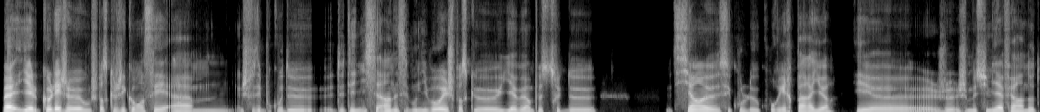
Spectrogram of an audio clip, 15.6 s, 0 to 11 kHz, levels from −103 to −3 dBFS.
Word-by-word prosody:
Bah, 140 0 +12
il - - -4
y 140 - +8
a 140 - +11
le 130 - 0
collège, 180 +10 +6
heu, 130 -1 +5
où 125 -1 -4
je - - -6
pense 195 +3 -3
que 135 - -5
j'ai 120 0 -2
commencé 150 +2 -2
à 115 -1 0
mmh, 110 0 -11 0.2
je 120 - -2
faisais 125 +1 -6
beaucoup 185 +10 -10
de 130 -4 -3 0.2
de 125 - -11
tennis 125 - -4
à - - +1
un 120 0 +2
assez 120 0 -5
bon 130 +2 -7
niveau 135 +8 +1
et 160 - +5
je - - -2
pense 155 +2 -3
qu'il 120 -3 -2
y 120 +1 +1
avait 115 0 0
un 115 +1 -1
peu 135 +5 -7
ce 160 - -6
truc 150 -4 -7
de 115 -2 -4 1.2
«tiens, 145 +2 +4
heu, 115 -3 +2
c'est 115 - -6
cool 170 +10 -9
de 115 -3 -5
courir» 125 +6 -5
par 110 -1 +2
ailleurs 110 +6 0 0.3
et 115 -1 0
heu 105 0 -1 0.4
je 115 -1 -4
je 110 +1 -4
me 115 -1 -4
suis 110 +1 -1
mis 125 +1 +2
à 120 - +6
faire 115 0 +1
un 110 +1 -1
autre 120 -1 -3
120 Hz, 215 wpm, -25 LUFS, 115-140 Hz, 1.2 s, Bah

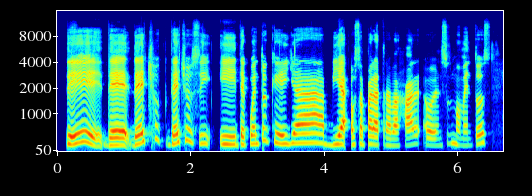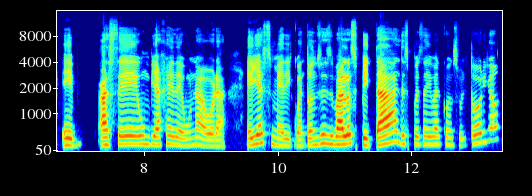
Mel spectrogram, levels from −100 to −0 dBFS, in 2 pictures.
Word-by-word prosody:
Sí, 220 - +3
de 185 0 +4
de 215 +4 +5
hecho 320 +4 -6
de 220 +3 0
hecho, 300 +4 -5
sí. 225 -3 -11
Y 210 -1 -2
te 200 0 -3
cuento 225 +8 -4
que 240 -4 -2
ella, 240 +2 +1
viaj 205 +2 +2
o 185 - -5
sea, 210 +1 -5
para 205 -2 +2
trabajar, 185 +1 -3 0.2
en 175 - -12
esos 195 +6 -18
momentos, 205 +4 -8 0.8
hace 210 +3 +2
un 215 -1 -4
viaje 210 +1 -2
de 190 -3 -3
1 180 0 -4
hora. 160 0 -4 0.3
Ella 205 +6 +3
es 245 -1 -8
médico, 170 -3 -6
entonces 195 +6 -4
va 205 - +9
al 210 +1 +8
hospital, 225 +4 +5
después 215 -2 -8
de 210 - -8
ahí 200 - -5
va 205 - -4
al 205 - -7
consultorio, 215 - -6
210 Hz, 175 wpm, -24 LUFS, 190-230 Hz, 0.8 s, va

